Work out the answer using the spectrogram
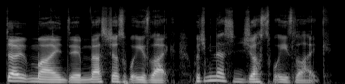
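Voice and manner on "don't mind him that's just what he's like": loud fake cackle into a dismissal; hammed-up ha-ha, then brushing it aside; mock laughing. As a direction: imitate a companion laughing it off loudly. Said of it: "like, laughing".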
